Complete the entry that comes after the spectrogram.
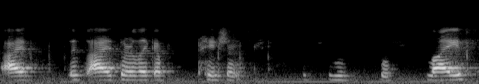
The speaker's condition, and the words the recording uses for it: Stuttering. I find when it's pretty chaotic or I'm quite anxious and stuff, like I'm not able to use them.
